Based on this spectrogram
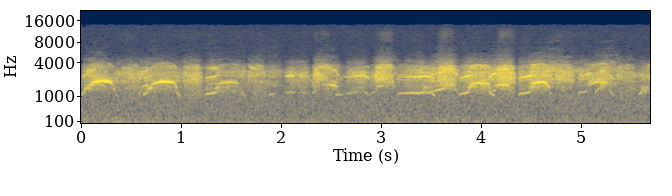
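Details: Nesting black stork in Zemgale, Latvia, 7 April 2016, uttering a chattering sequence of rasping arched notes in a loose rhythm, some starting low and sweeping upward, with no other sounds heard.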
